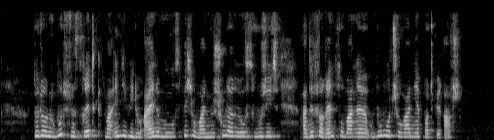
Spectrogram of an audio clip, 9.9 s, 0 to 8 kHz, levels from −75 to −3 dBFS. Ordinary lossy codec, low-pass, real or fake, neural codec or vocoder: AAC, 32 kbps; 7.2 kHz; fake; vocoder, 22.05 kHz, 80 mel bands, HiFi-GAN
